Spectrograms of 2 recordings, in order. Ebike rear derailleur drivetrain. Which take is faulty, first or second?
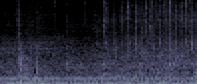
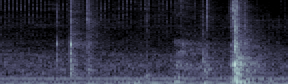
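first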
